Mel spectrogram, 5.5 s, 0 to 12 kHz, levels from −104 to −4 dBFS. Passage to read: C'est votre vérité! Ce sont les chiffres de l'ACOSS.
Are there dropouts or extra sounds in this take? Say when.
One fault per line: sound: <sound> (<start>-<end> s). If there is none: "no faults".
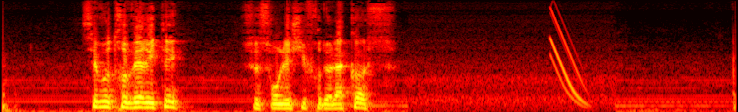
sound: chirp (4.1-4.5 s)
